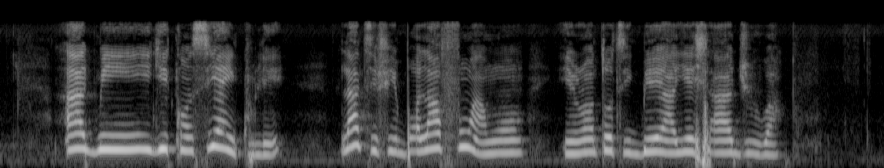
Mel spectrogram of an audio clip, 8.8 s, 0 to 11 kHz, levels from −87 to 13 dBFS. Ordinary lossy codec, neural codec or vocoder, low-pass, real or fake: none; codec, 16 kHz, 16 kbps, FunCodec, trained on Chinese and English, 50 frames a second; 7.2 kHz; fake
